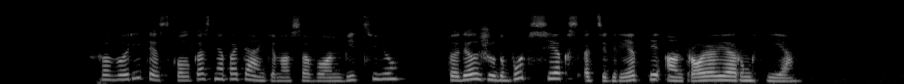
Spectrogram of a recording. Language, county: Lithuanian, Vilnius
